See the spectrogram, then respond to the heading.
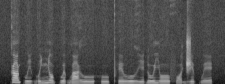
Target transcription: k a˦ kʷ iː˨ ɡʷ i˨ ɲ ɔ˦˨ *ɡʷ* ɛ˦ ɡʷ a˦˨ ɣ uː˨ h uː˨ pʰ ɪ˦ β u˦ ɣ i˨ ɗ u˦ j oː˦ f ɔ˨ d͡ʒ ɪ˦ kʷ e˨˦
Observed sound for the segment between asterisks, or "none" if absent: kʷ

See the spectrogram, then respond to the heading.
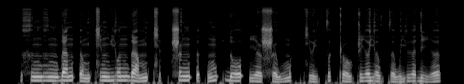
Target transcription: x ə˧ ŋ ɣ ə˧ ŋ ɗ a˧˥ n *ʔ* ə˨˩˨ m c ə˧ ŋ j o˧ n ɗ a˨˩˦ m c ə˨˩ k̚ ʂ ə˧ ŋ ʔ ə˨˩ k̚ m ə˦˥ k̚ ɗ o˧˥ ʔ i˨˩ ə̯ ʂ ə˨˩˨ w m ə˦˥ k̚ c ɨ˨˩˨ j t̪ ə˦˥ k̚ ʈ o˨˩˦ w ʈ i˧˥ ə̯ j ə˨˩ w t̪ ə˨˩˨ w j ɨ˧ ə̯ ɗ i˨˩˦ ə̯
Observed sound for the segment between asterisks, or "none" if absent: ʔ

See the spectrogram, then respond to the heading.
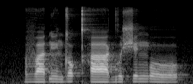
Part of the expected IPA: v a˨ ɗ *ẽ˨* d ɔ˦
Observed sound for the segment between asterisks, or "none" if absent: ĩ˨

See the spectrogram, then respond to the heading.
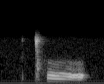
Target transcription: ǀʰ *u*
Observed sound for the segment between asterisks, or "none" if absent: o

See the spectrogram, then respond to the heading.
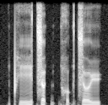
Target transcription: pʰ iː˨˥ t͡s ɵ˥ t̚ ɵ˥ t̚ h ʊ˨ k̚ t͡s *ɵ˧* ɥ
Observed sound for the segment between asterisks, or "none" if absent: ɵ˧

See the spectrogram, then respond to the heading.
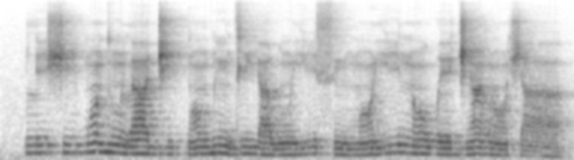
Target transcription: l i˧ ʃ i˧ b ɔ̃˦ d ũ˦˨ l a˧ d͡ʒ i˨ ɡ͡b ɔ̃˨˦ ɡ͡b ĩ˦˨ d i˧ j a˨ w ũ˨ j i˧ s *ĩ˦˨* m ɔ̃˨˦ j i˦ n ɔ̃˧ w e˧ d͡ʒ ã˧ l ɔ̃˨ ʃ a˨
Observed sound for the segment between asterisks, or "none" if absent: ĩ˨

